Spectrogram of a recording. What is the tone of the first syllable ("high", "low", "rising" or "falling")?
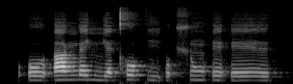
low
